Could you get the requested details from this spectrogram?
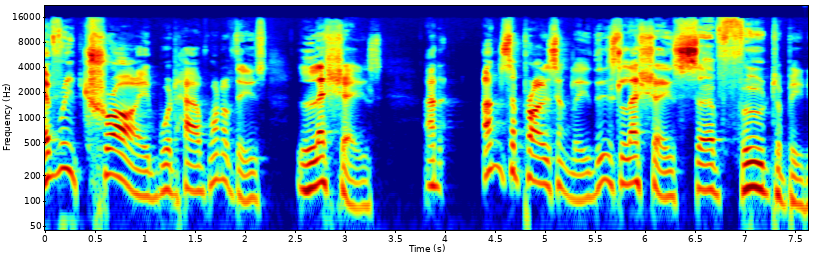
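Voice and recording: Speaking slowly, a man at medium pitch makes big pitch swings.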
